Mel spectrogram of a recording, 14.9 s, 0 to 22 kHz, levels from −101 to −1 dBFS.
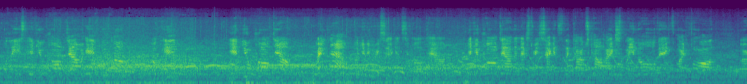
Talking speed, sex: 165 wpm, male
